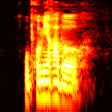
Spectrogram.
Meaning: at first, at first sight, at first glance, on first impression
- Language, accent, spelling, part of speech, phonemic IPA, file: French, France, au premier abord, adverb, /o pʁə.mjɛ.ʁ‿a.bɔʁ/, LL-Q150 (fra)-au premier abord.wav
